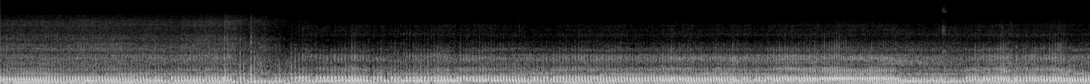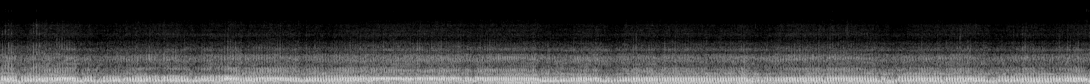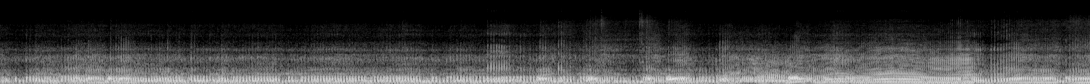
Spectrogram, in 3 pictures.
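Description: Dirt bike engine running steadily under way on a rough trail, heard from the bike itself, with rattling and knocks from the bike jolting over the ground.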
